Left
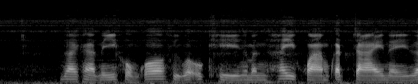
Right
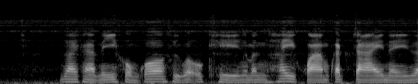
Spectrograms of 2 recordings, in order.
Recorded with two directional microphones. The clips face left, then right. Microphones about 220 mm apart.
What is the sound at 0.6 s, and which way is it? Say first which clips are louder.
Speech: right 1 dB; centre (ahead or behind).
